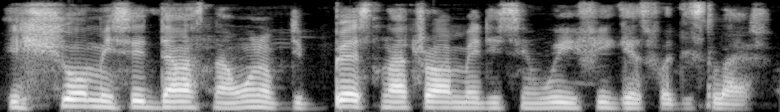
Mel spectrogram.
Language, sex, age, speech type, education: Nigerian Pidgin, male, 46-60, spontaneous, tertiary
